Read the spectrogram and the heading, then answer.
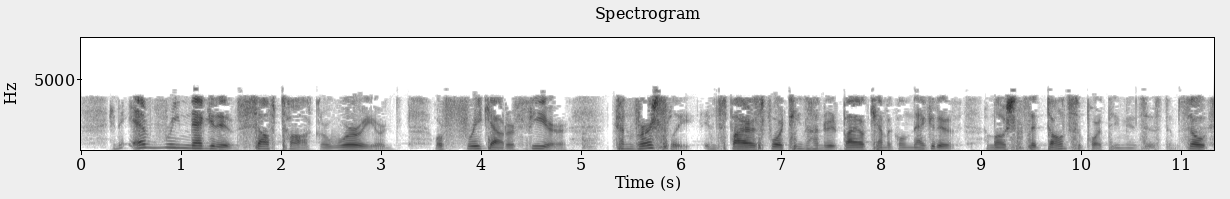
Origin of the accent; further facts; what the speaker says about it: New York City, New York, United States; I come from the New York Jewish tradition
